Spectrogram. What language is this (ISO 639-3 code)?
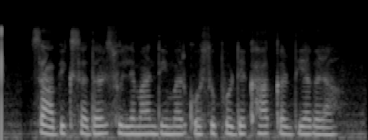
urd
